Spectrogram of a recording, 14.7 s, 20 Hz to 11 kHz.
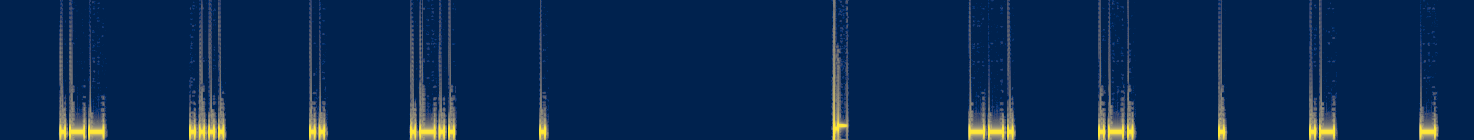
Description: Morse code, heard as a keyed tone, about 25 wpm, spaced as for 9 wpm, 700 Hz. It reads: WHILE GREAT
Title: 6x Character Spacing - Top 300 Words - 25wpm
